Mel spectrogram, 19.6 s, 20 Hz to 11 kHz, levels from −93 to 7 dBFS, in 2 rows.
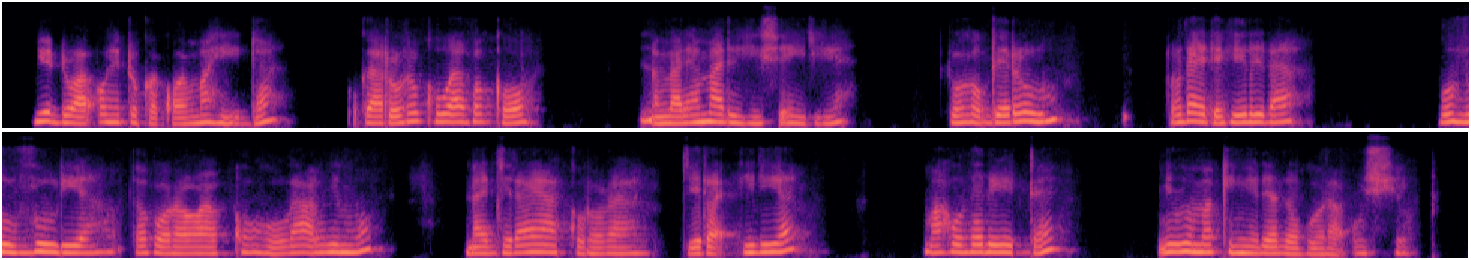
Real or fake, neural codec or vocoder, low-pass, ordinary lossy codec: fake; codec, 16 kHz, 1 kbps, FreqCodec, larger model; 7.2 kHz; Opus, 16 kbps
